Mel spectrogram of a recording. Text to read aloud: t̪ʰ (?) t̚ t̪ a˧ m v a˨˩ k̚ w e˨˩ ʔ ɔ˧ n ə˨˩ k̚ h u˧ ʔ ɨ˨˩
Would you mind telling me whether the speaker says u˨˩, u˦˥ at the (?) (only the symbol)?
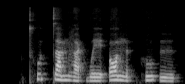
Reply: u˦˥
